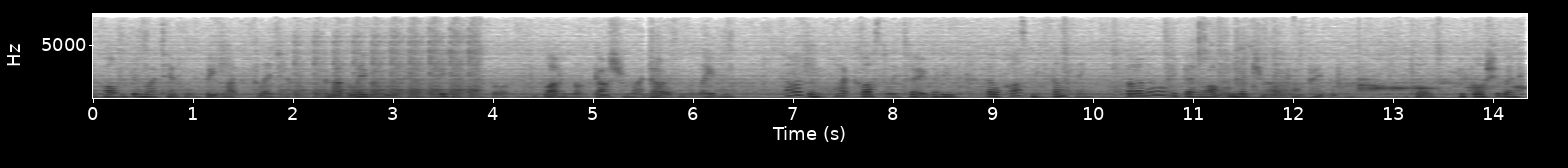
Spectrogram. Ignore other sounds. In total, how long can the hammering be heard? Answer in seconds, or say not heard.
5 s.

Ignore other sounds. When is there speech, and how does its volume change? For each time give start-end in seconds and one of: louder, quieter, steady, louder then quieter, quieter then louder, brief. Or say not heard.
0.0-14.3 steady.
